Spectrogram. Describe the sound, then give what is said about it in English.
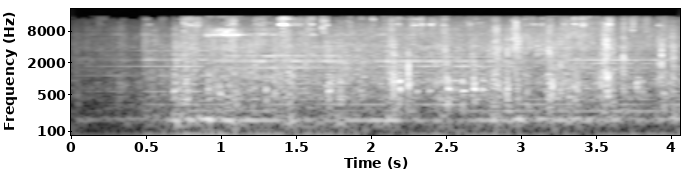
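Clip-clop of horse hooves pulling a buggy as it rides up, a steady run of many fairly loud hoofbeats in an even rhythm over a low steady hum. “Gordon rides up with Rita at his side.”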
